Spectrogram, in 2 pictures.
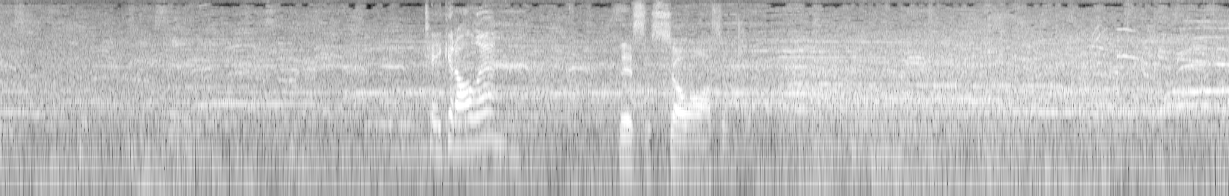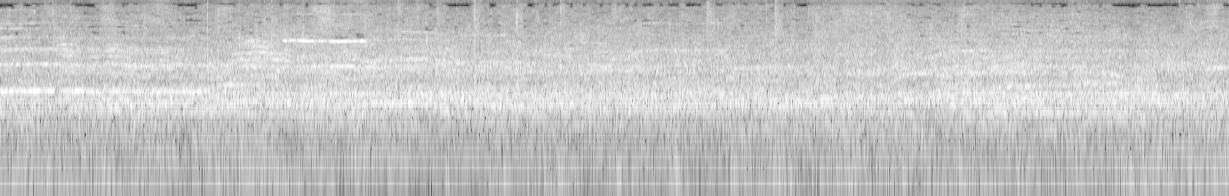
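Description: Crowd at the Oklahoma City champions parade in downtown, a steady roar of distant cheering and whoops that runs throughout, with a nearby voice talking over it.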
